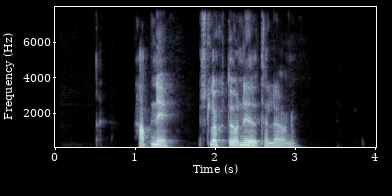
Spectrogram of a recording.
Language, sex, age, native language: Icelandic, male, 30-39, Icelandic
